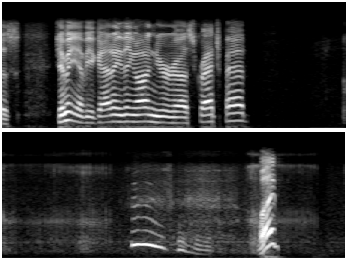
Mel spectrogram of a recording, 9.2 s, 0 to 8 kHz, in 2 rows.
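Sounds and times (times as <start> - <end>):
speech: 0.0 - 3.4, 6.3 - 8.4
person snoring: 4.5 - 8.8
person groaning: 6.3 - 8.3.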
